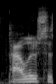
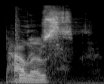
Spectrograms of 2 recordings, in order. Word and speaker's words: Palouse: Palouse, I said it right? – Palouse. – Palouse.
